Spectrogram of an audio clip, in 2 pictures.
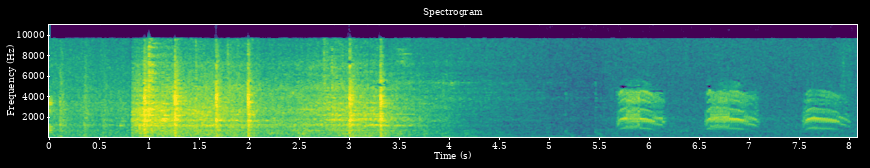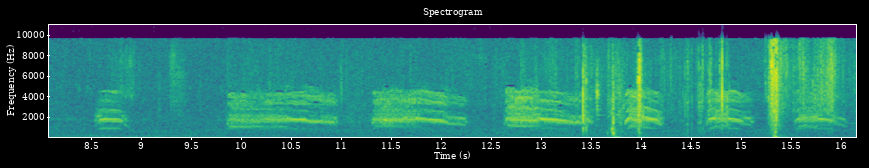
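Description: A train running with a loud clattering rumble for the first few seconds, then crows cawing, about nine separate caws over several seconds, with a few sharp snaps near the end.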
